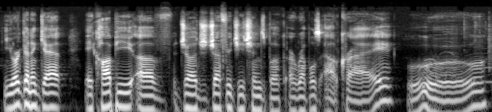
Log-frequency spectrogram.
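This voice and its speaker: A man casually hosts a live awards ceremony before an audience, trading playful banter in an informal style. His voice is on the low side, slow and a little mellow.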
